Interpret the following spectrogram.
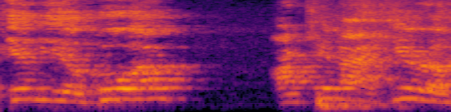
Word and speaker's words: hooah: Hooah is spelled H-O-O-A-H, but most of the time you would hear a person say hooah.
